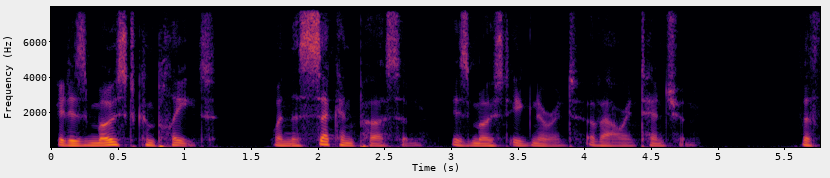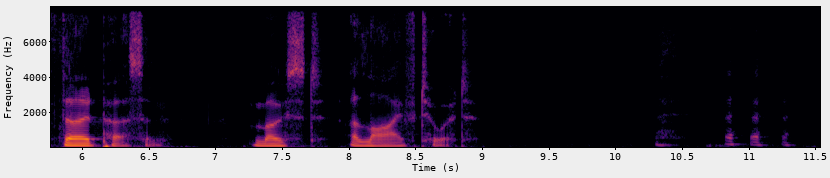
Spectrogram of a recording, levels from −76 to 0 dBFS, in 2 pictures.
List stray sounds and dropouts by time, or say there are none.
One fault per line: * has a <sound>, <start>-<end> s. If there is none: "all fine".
* has a laugh, 10.3-11.4 s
